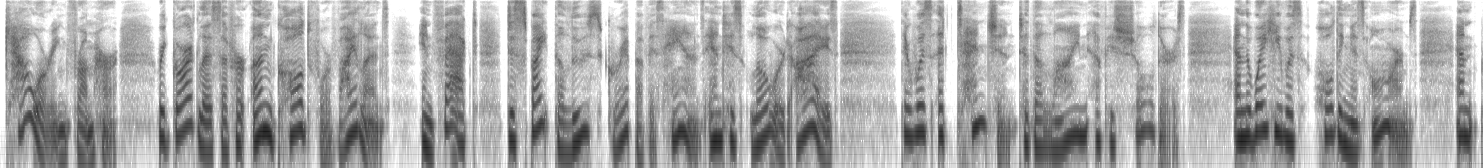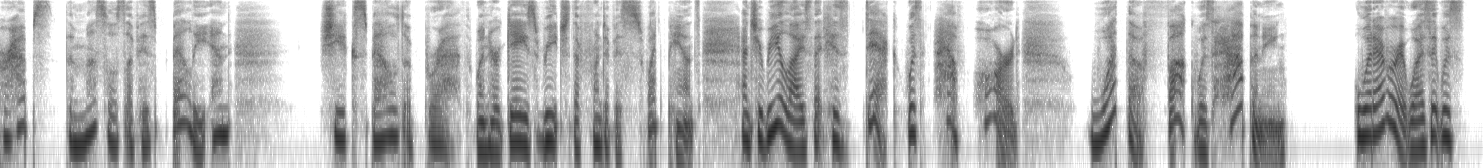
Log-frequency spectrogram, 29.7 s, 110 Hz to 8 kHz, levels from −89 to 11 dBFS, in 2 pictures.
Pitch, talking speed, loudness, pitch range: 235 Hz, 160 wpm, -18 LUFS, 205-270 Hz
